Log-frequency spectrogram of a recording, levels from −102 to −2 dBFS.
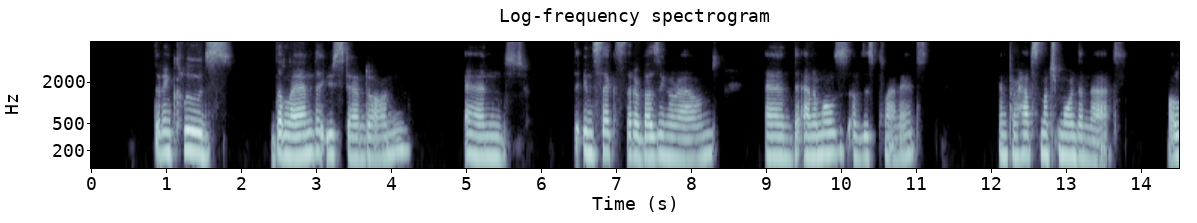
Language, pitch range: English, 160-180 Hz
